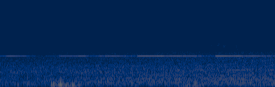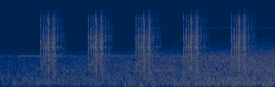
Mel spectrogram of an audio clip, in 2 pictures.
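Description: A train approaching, its noise slowly growing. About four seconds in, a sharp, regular clacking starts, about three strikes every two seconds, getting louder.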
